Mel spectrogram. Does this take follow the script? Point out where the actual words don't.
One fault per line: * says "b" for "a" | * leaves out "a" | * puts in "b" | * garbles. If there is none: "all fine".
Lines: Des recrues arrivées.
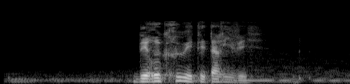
* puts in "étaient"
